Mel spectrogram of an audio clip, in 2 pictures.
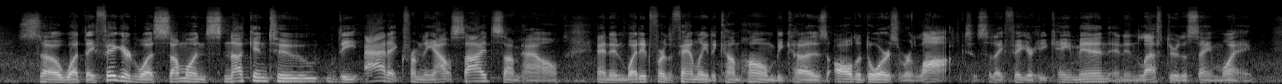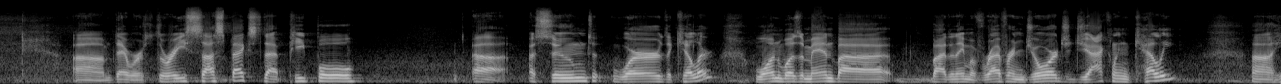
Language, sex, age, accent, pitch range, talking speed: English, male, 30-49, American, 115-145 Hz, 160 wpm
